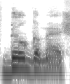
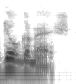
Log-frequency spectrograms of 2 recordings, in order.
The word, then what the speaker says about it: Bilgamesh: The original pronunciation is with a B. It's Bilgamesh, not Gilgamesh.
